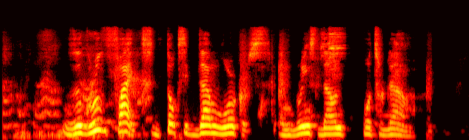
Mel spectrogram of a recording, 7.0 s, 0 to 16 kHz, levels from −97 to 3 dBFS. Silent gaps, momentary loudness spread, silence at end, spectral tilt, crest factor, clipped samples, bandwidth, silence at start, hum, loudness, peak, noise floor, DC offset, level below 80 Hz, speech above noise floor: none; 16 LU; 0.9 s; -6 dB/octave; 20 dB; under 0.1%; 7.8 kHz; 0.05 s; none; -24 LUFS; -6 dBFS; -85 dBFS; under 0.1%; -62 dBFS; 62 dB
